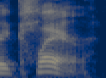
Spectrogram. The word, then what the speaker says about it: éclair: Macaron, poisson, or eclair? I can't answer this question because you're not pronouncing anything correctly.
